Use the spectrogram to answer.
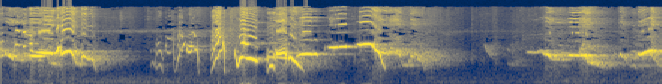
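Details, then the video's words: Black-naped oriole, a Sumbawa big-bodied kepodang, singing to lure and train caged orioles; rich whistled phrases mixed with harsh chattering notes and rapid slurs, then a renewed fluting run after a brief silence. "Burung kepodang gacor SUARA cocok buat PANCINGAN MASTERAN SUARA PIKAT TERAPI podang agar cepat gacor"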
